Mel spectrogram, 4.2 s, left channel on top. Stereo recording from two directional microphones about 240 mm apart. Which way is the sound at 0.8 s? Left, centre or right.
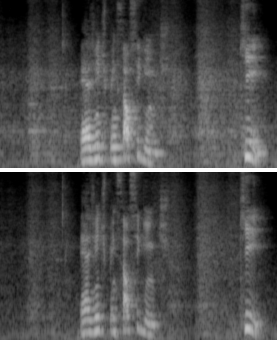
Centre.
